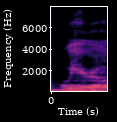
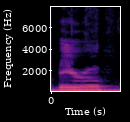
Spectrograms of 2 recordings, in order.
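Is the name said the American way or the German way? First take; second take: American; German. First: The name starts with a w sound. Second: The name starts with a v sound. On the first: "I'm going to pronounce it Wera in America" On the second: "I've heard it's German. It's pronounced Vera"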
